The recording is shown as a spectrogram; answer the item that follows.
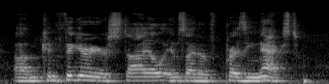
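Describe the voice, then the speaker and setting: With noticeable background noise and audible room echo, a man talks at a high pitch in a monotone, flat intonation. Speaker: digital futurist and keynote speaker. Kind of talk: screen-share tutorial. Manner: fast; casual, many fillers.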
